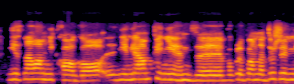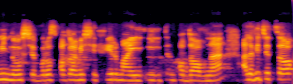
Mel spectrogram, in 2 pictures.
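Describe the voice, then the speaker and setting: The speaker moves at a fairly quick pace with hardly any pauses, over noticeable background noise. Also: woman, fairly high pitch for a woman. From Poland, Masuria (Szczytno). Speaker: motivational coach for women. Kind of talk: interview. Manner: animated.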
